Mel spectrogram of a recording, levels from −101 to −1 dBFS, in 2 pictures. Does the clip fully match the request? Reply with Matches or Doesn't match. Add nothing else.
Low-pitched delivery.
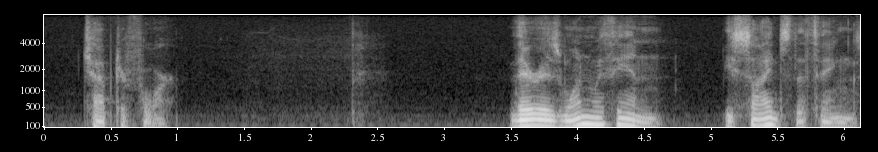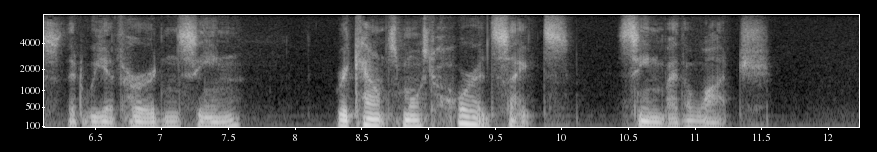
Matches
